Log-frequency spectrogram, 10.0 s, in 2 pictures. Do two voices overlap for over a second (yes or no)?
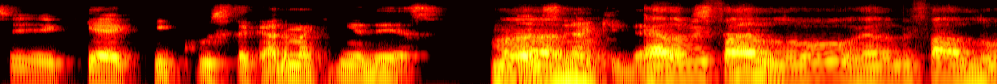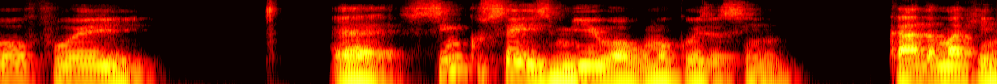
yes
